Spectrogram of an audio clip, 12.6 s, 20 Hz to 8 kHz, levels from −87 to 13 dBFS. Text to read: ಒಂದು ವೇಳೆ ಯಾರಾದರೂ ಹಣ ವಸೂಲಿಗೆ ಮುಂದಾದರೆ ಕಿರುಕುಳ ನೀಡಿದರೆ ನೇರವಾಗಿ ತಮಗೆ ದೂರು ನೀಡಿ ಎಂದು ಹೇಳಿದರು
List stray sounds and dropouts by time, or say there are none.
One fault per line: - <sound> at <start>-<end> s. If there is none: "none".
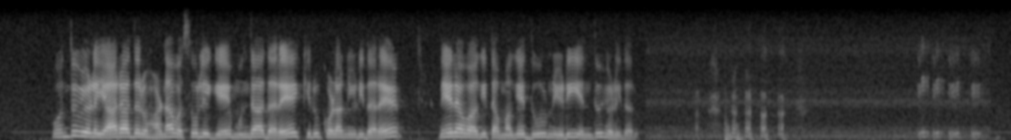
- laugh at 8.7-10.1 s
- laugh at 11.5-12.3 s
